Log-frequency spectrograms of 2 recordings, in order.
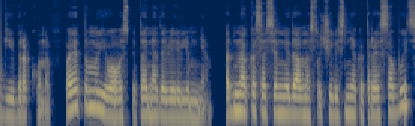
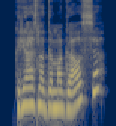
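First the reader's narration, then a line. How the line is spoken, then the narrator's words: Horrified exclamation. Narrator (Russian): воскликнула в ужасе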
